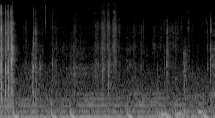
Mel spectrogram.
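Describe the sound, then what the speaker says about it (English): A deck of tarot cards is shuffled up close, giving soft papery riffles and flicks with several sharper slaps spaced through the passage, set over a low steady background hum with no speech. "one more good shuffle before we see what cards want to flip out of the deck"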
